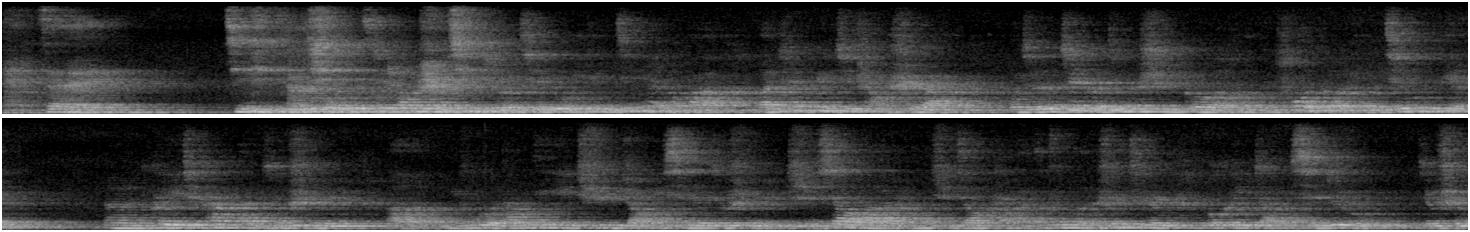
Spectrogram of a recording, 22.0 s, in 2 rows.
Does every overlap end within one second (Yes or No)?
No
